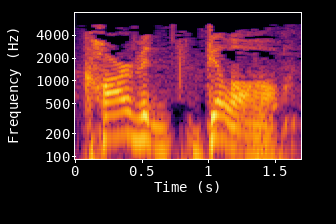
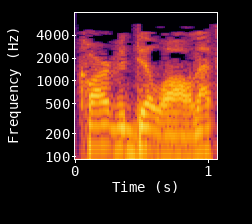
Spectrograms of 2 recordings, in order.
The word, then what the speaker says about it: carvedilol: It's C-A-R. – Uh-huh. – B-E-D-I-L-O-L. – It's a beta blocker. – Carvedilol is what it's called. Carvedilol.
